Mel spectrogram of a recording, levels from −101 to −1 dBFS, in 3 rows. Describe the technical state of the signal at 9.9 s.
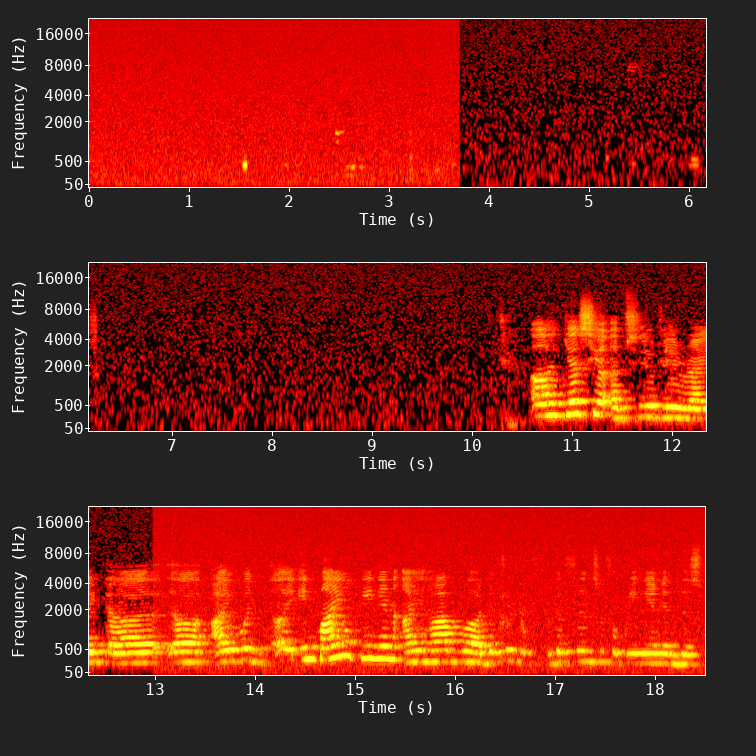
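At 9.9 s the speech falls within overdone noise removal, running from 3.70 to 12.98 s. Frequency bands near the room noise, which sits about 21 dB below the speech, are cut almost to silence, leaving twinkling specks. Unlike a codec's swirl, the background itself nearly vanishes.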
